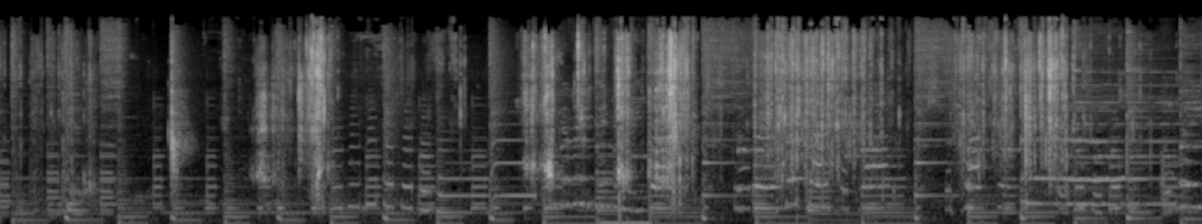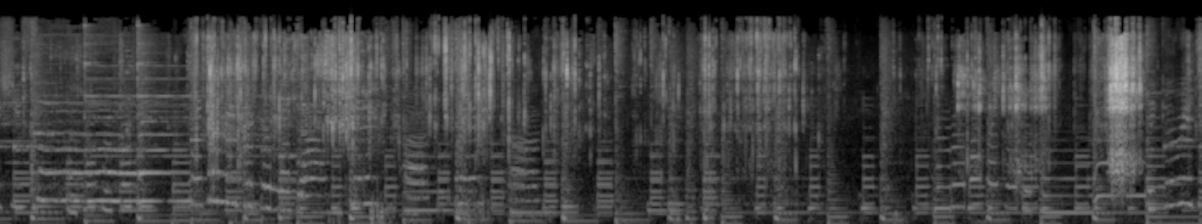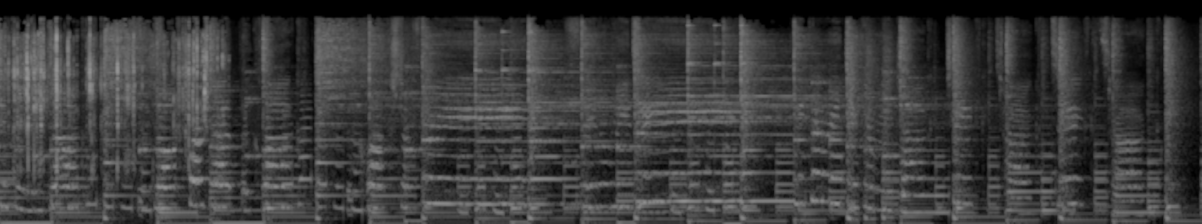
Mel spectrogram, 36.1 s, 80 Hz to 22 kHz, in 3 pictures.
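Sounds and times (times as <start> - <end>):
candies rattling into plastic capsule: 0.0 - 1.1, 2.5 - 3.4, 4.5 - 11.0, 13.9 - 20.4, 21.1 - 26.3
plastic sweet wrapper crinkling: 0.0 - 1.1, 2.5 - 3.4, 4.5 - 10.9, 13.9 - 26.3
children's music with bass line: 0.0 - 36.0.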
